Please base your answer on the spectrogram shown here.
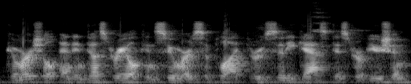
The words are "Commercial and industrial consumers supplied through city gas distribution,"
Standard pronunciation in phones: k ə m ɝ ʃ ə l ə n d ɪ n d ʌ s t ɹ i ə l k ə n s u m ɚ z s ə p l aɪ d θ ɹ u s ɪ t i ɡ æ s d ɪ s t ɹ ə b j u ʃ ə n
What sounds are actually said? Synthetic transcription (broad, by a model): k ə m ɝ ʃ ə l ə n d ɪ n d ʌ s t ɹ i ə l k ə n s u m ɚ z s ə p l aɪ d θ ɹ u s ɪ t i ɡ æ s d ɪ s t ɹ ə b j u ʃ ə n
